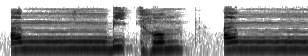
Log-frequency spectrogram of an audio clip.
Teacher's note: Karena ba tidak mempunyai sifat dengung. Untuk itulah diubah ba ke mim, karena mim yang mempunyai sifat ghunnah, dan mim adalah saudara ba.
